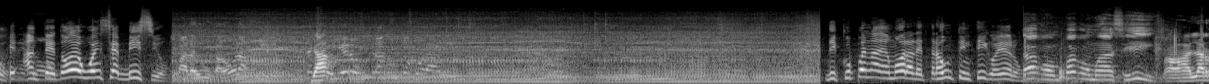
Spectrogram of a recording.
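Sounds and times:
motorcycle engine idling: 1.7s - 8.2s.

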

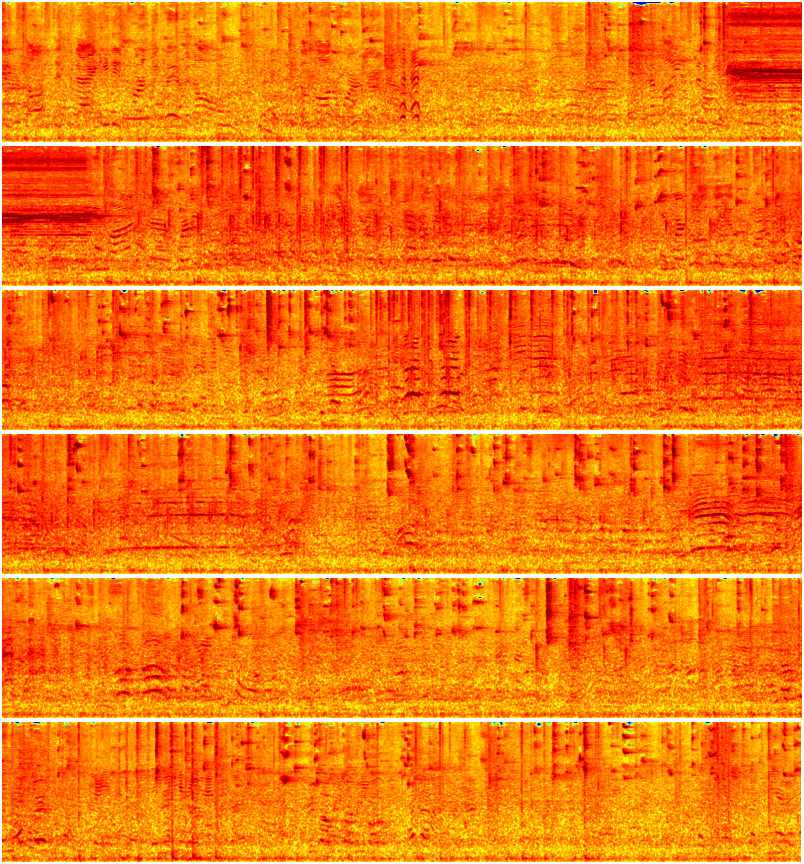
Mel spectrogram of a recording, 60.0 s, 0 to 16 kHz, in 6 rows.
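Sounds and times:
sneakers squeaking: 0.0s - 14.0s, 14.9s - 59.9s
echoing hall noise: 8.9s - 21.7s
people calling out: 9.0s - 11.7s.

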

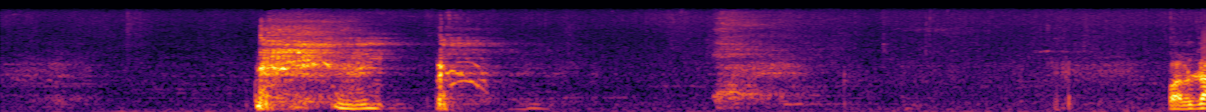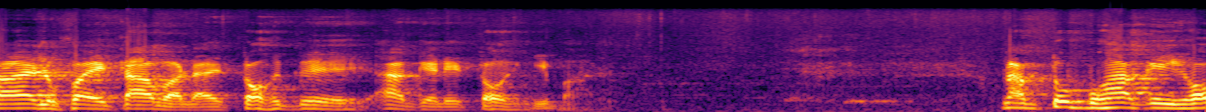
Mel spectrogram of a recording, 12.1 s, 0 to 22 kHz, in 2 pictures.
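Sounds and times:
man clearing throat and coughing: 1.2s - 2.9s, 3.5s - 4.2s.

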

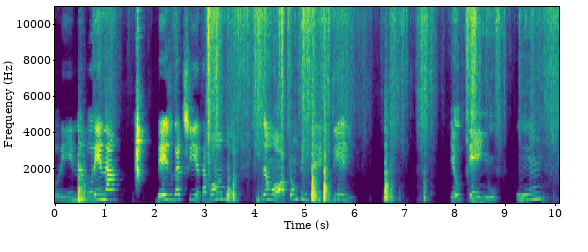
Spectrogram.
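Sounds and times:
plastic container rustling and knocking: 0.5s - 1.3s, 3.0s - 10.0s.

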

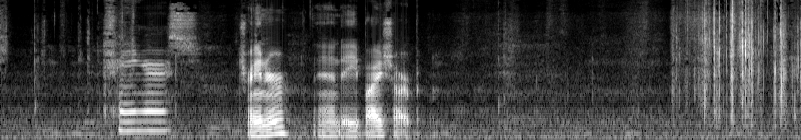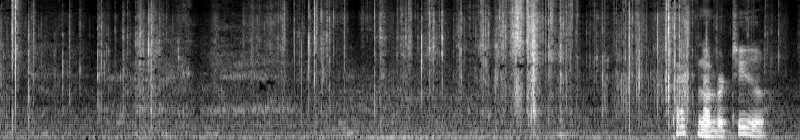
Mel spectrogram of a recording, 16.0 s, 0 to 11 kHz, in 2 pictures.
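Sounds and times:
foil wrapper crinkling and tearing: 6.7s - 9.8s, 10.6s - 15.9s.

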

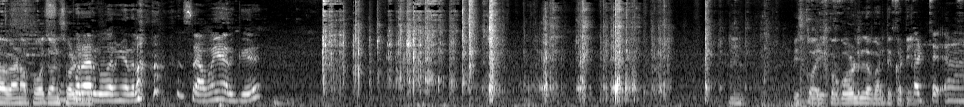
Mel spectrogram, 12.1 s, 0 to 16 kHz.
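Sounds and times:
bangles clicking and clattering: 4.0s - 9.1s.

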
